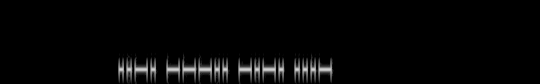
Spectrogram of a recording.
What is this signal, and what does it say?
Morse code, heard as a keyed tone, about 30 wpm, 700 Hz. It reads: F8CV
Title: DXCC-100 Call Signs - 4 Characters - Repeated 3x - 30wpm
